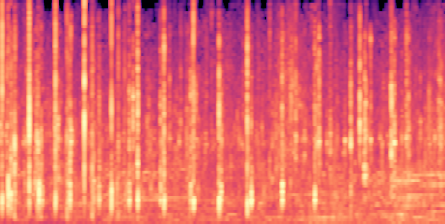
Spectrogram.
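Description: Scattered sharp claps that thin out toward the end, over the murmur of crowd voices.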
